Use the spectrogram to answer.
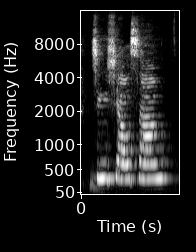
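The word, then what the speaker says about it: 经销商: 그리고 경소상은 징샤오상, 징샤오상, 징샤오상.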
